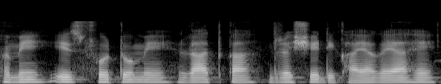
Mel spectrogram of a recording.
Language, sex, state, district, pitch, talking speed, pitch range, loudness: Hindi, male, Uttar Pradesh, Lucknow, 105 Hz, 135 wpm, 105-110 Hz, -19 LUFS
